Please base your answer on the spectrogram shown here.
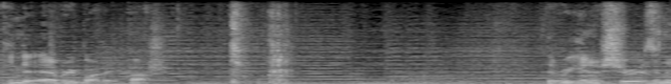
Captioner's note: chortles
